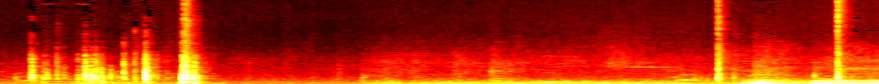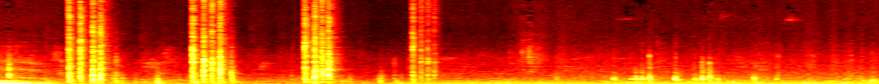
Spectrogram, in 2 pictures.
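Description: Plastic panels click and rattle as hands pull them loose.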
